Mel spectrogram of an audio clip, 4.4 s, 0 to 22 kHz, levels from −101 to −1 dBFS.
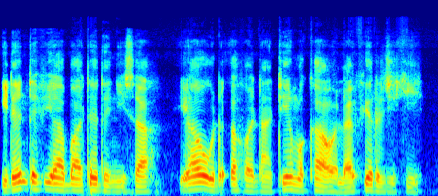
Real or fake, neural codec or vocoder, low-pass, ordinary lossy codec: fake; vocoder, 44.1 kHz, 128 mel bands, Pupu-Vocoder; 14.4 kHz; Opus, 32 kbps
